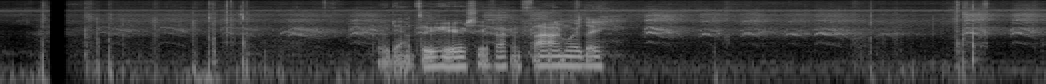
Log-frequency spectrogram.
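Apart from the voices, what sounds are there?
crows cawing in Appalachian woods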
